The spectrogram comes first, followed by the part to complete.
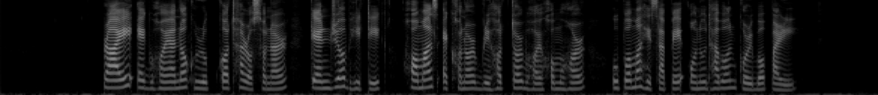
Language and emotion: Assamese, neutral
